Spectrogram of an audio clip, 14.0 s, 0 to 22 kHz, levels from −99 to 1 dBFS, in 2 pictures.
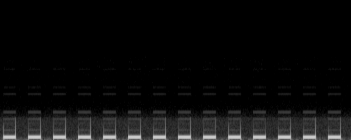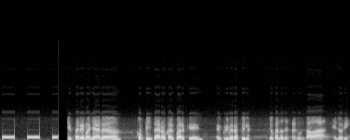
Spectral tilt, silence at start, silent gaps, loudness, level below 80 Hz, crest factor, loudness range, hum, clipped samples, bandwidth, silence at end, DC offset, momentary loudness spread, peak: -9 dB/octave; 0.05 s; 8.20-8.36 s; -19 LUFS; -80 dBFS; 18 dB; 6 LU; none; under 0.1%; 3.9 kHz; 0.05 s; under 0.1%; 9 LU; -2 dBFS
